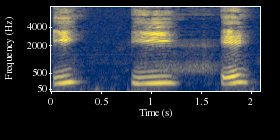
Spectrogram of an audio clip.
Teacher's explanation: जिन स्वरों के उच्चारण में जिव्या जीभ के आगे का भाग सक्रिय रहता है वे अग्र स्वर कहलाते हैं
